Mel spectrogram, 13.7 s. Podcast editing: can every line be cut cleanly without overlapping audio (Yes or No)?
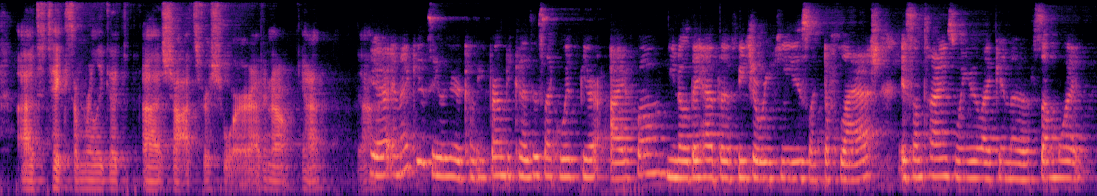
Yes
